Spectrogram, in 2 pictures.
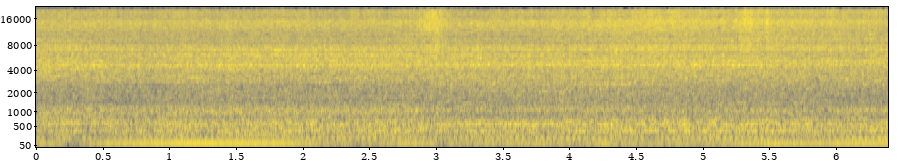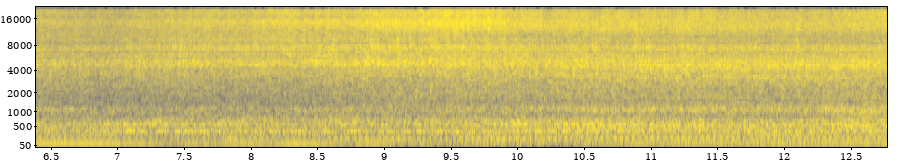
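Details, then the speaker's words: John Deere zero-turn mower, blades engaged after removing and refitting the blades: a steady, even drone with no ticking or scraping; the noise is gone. The owner suspects a slightly bent, warped or worn left spindle caused it, not confirmed. "foreign that was our entire freaking issue and you may have this issue someday too"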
